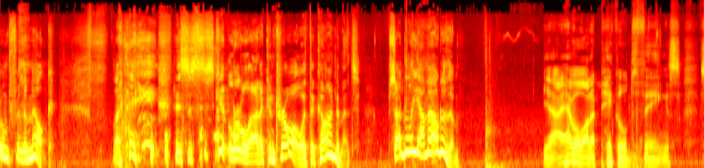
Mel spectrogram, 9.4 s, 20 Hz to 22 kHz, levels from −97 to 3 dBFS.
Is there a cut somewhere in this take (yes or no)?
no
